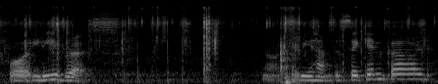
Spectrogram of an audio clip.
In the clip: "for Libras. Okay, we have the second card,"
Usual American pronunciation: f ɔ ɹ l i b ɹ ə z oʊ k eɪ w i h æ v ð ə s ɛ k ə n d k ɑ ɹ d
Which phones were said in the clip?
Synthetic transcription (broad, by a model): f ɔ ɹ l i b ɹ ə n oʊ eɪ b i h æ v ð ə s ɛ k ə n d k ɑ ɹ d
